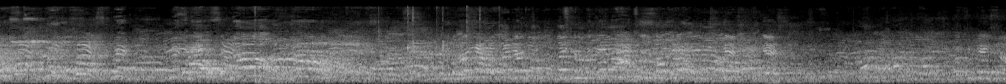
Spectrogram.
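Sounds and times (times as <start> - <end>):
crowd chatter in a gymnasium: 0.0 - 10.0.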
